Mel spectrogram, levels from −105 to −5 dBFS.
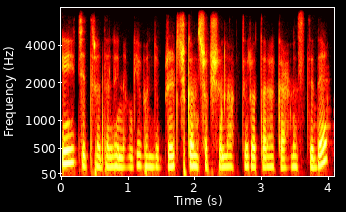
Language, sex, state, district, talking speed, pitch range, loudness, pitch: Kannada, female, Karnataka, Bangalore, 130 wpm, 175-190 Hz, -19 LUFS, 175 Hz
